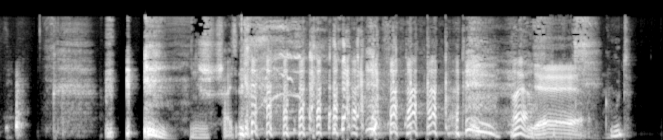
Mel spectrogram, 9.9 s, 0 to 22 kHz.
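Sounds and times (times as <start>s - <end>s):
person clearing throat: 1.6s - 2.7s
speech: 3.4s - 9.5s
laughter: 3.6s - 8.8s.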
